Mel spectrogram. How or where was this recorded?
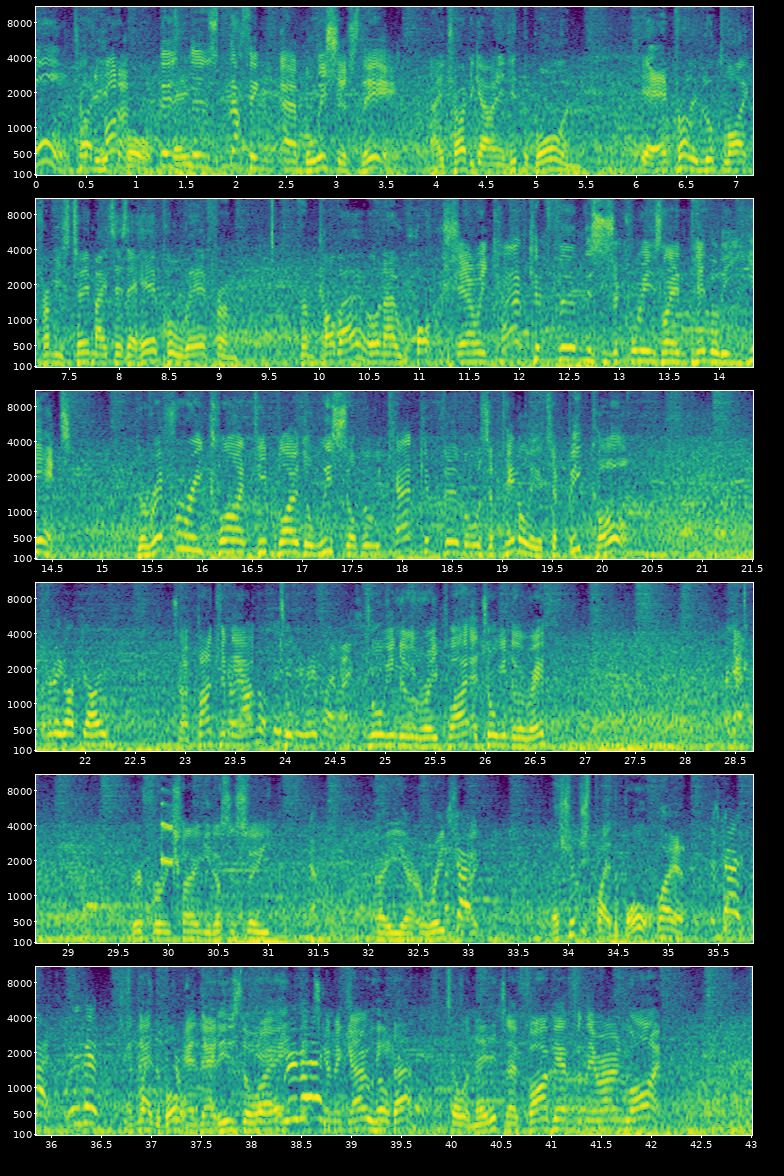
busy venue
